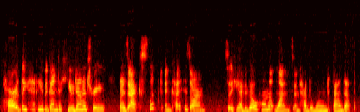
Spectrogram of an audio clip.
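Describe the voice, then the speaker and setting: A woman's voice: sits high, steady tone, fairly quick, slightly rough, dry recording. A woman reading a scripted children's story aloud. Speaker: storybook reader. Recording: dull lo-fi recording.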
